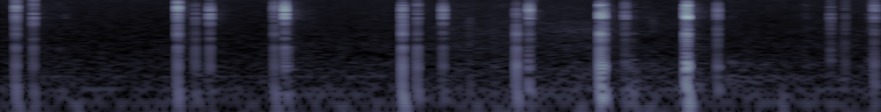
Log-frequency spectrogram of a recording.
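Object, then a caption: Flat wooden incense holder. Long nail tips tap a long, flat, thin, solid wooden incense holder held diagonally. About sixteen short, dry, bright clicks come in irregular pairs and clusters, each dying away almost instantly over a quiet background.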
